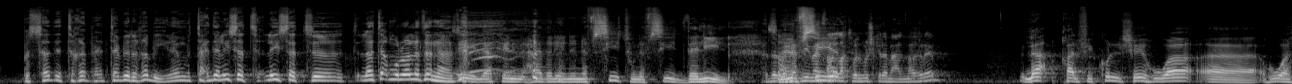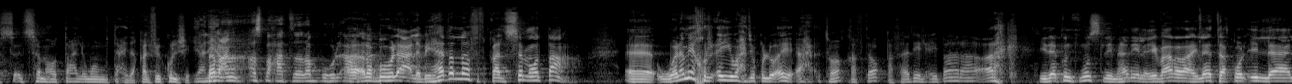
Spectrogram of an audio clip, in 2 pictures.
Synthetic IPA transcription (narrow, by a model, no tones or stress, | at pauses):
b̥æsːhæːðit̪ːaɣbt̪ːaʕbiːɾɣæbilʔʊmmʊt̪ːaħɪd̪alæjsæt̪læjsæt̪læt̪aʔmʊɾwalːæt̪anhæzelaːkɪnɦaːðalʔannæfsɪjːt̪næfsɪjːd̪æliːlnːæfsɪjɑlːɑqbɪlmʊʃkɪlamaʕalmaɣɾɪb̚ | laʔqɑːlfikʊlːʃeːɦʊwːæ | hʊwːæsamʕt̪ˤːɑːʕlʔʊmːmlmʊt̪ːaħɪd̪aqɑːlfikʊlːʃḛːjaʕˤɑbʕɑnʔɑsˤbɑħɑt̪ɾˤɑbːʊhlʔaɾˤɑbːʊhlʔaʕlabɪɦæːðælːɑfðˤqɑːlsːamʕut̪ˤːɑːʕ | wəlæmjaxɾʊʒʔæjːwaːħəd̪jquːlːuʔʔaħt̪wɑqːɑft̪wɑqːɑfhæːðɪhɪlʕɪbɑːɾˤɑʔɑɾˤɑk | ʔəðækʊnt̪mʊsləmhæːðɪhɪlʕɪbɑːɾˤɑɾˤɑːhlæt̪ɑquːlʔɪlːa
